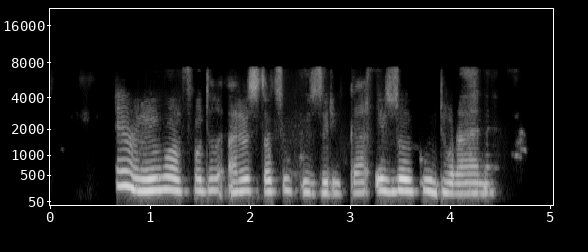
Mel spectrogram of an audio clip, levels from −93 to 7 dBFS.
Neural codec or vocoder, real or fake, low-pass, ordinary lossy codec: codec, 16 kHz, 1 kbps, X-Codec, HuBERT features, trained on general audio; fake; 7.2 kHz; none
